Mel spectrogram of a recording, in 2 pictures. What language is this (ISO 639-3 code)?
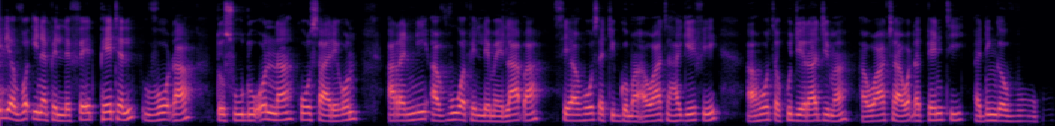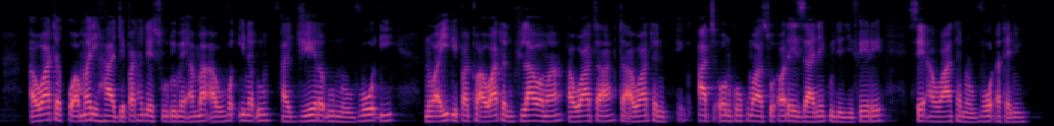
fuq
